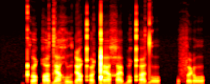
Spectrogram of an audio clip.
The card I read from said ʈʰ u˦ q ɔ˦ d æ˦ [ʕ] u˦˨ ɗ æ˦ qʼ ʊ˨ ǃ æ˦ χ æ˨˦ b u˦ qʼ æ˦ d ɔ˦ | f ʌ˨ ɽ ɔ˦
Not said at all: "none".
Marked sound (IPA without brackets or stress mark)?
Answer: ʁ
